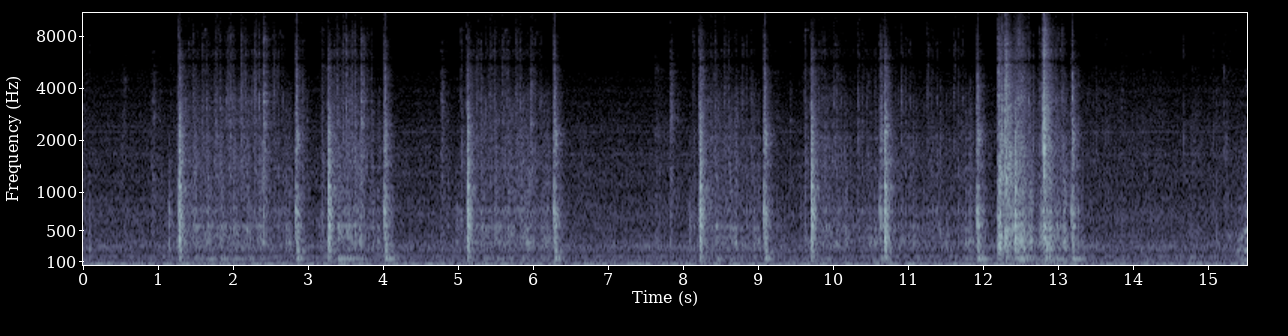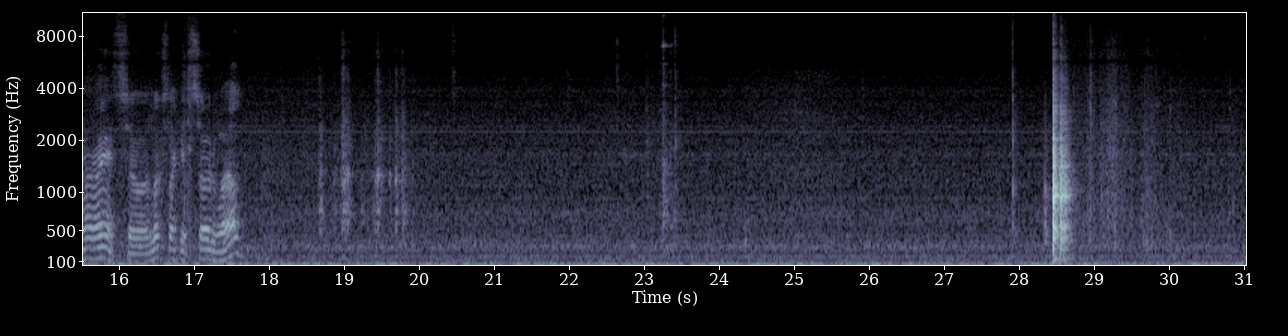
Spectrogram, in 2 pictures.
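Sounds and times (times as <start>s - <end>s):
sewing machine stitching: 1.2s - 4.2s, 5.0s - 6.4s, 8.1s - 13.4s.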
